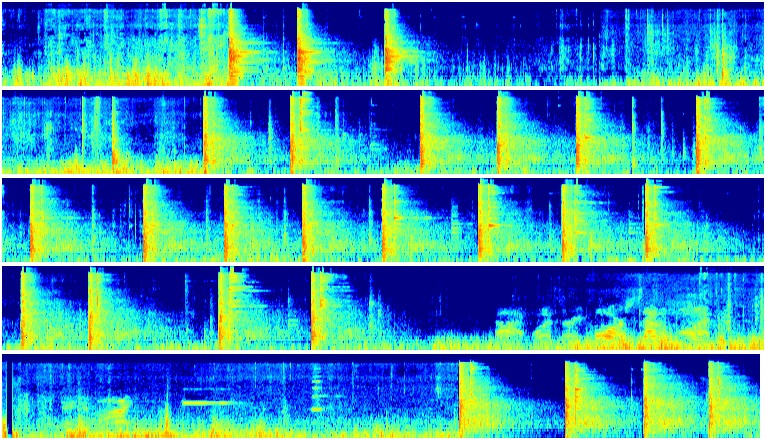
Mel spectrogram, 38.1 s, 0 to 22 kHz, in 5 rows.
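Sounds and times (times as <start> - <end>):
pistol shots: 9.6 - 11.0, 11.8 - 22.3, 23.0 - 24.4, 25.0 - 26.5, 35.0 - 38.0.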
